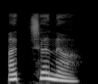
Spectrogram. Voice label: "ಅಚ್ಚನ", kannada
